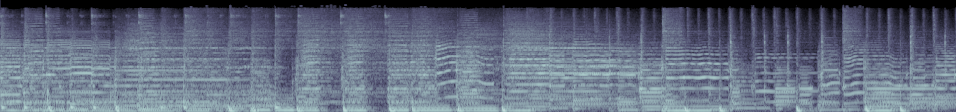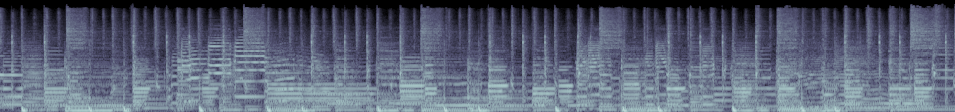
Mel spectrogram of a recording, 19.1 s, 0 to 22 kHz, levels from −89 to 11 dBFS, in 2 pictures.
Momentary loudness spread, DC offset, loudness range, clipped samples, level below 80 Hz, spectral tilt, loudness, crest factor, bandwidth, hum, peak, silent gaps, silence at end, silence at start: 5 LU; 0.2%; 3 LU; under 0.1%; -24 dBFS; -4 dB/octave; -15 LUFS; 16 dB; 18 kHz; none; 0 dBFS; none; 0 s; 0 s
